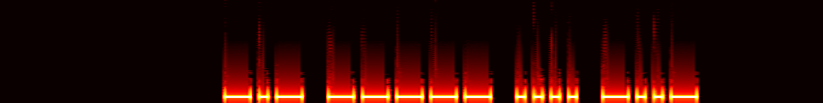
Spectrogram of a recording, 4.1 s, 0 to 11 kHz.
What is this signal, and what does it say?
Morse code, heard as a keyed tone, about 28 wpm, 700 Hz. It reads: K0HX
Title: Call Signs Repeated 2x - 28wpm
